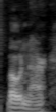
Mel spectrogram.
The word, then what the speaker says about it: Bodnar: um and that uh i've been saying it wrong oh yeah you know it's it's it's it's bodnar um and that this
